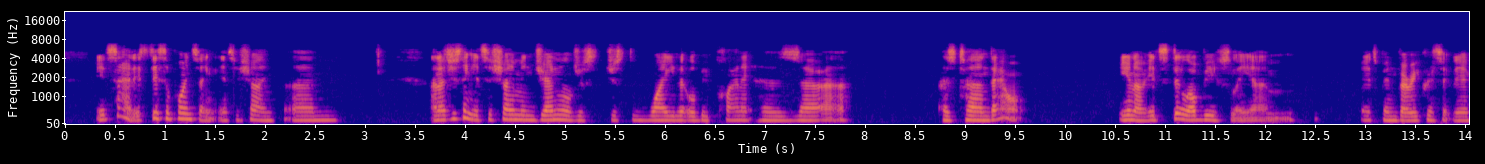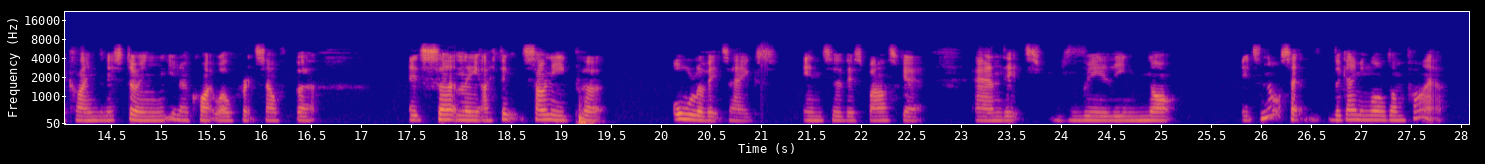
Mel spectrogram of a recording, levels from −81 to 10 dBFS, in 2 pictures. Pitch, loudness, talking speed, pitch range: 150 Hz, -23 LUFS, 160 wpm, 145-165 Hz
